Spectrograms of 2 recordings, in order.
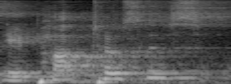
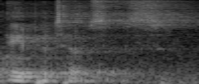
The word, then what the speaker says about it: apoptosis: Um and depending on where in the country you're from, it either inhibits apoptosis or aptosis. Don't care how you say it, but aptosis is that programmed cell death.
